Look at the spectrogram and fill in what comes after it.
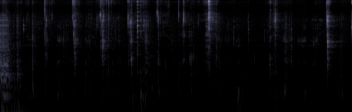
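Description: A person chewing mouthfuls of crispy-shelled, double-fried chicken pieces. The crunches are irregular and sharp, about two or three a second, and loudest about three seconds in and again just before the end.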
